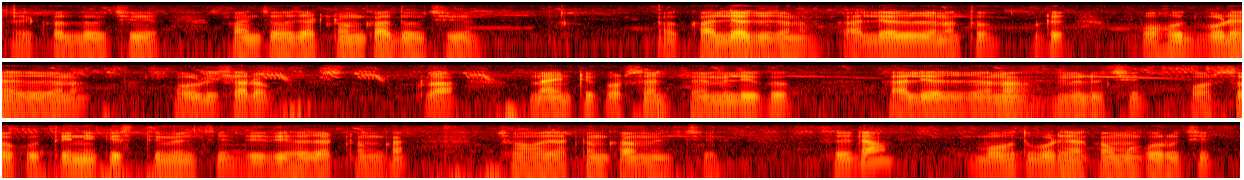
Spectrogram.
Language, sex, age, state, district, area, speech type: Odia, male, 30-45, Odisha, Nuapada, urban, spontaneous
